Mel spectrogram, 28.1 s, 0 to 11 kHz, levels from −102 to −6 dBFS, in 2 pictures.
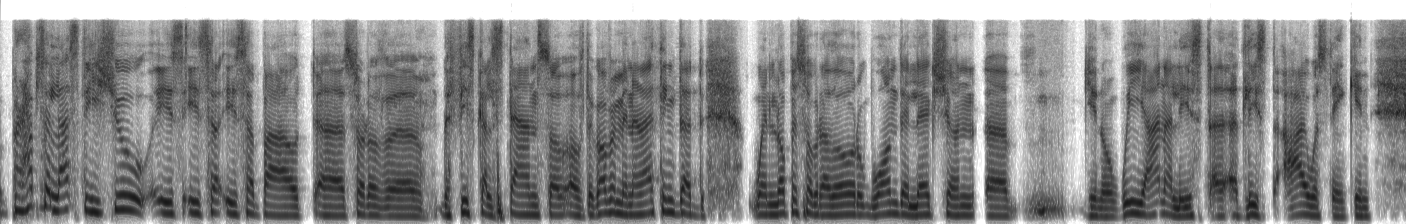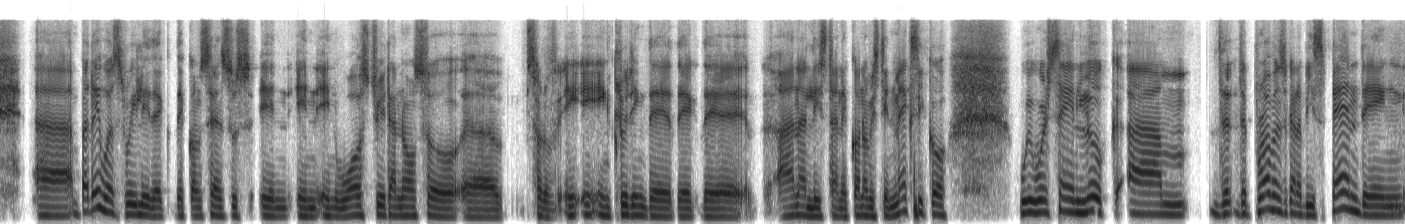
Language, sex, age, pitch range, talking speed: French, male, 30-49, 135-180 Hz, 170 wpm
